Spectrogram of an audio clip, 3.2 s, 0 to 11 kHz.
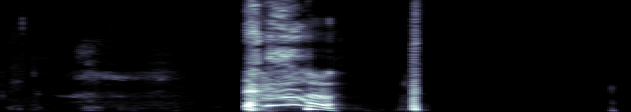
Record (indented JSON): {
  "cough_length": "3.2 s",
  "cough_amplitude": 32768,
  "cough_signal_mean_std_ratio": 0.3,
  "survey_phase": "beta (2021-08-13 to 2022-03-07)",
  "age": "65+",
  "gender": "Female",
  "wearing_mask": "No",
  "symptom_none": true,
  "smoker_status": "Never smoked",
  "respiratory_condition_asthma": false,
  "respiratory_condition_other": false,
  "recruitment_source": "REACT",
  "submission_delay": "2 days",
  "covid_test_result": "Negative",
  "covid_test_method": "RT-qPCR",
  "influenza_a_test_result": "Negative",
  "influenza_b_test_result": "Negative"
}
